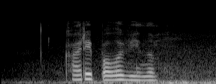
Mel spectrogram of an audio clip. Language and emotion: Russian, neutral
